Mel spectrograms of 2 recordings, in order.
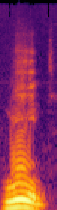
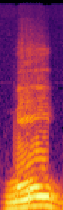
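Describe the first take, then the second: First: The ending sounds like 'need'. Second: The ending sounds like 'nayd'. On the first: The speaker calls it right. "এটার উচ্চারণ কিন্তু হ্যাক নিড" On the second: The speaker calls it wrong. "নেইড না"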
